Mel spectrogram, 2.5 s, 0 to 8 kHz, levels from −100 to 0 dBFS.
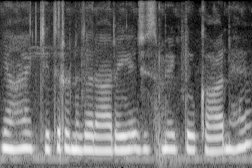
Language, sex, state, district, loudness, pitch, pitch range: Hindi, female, Uttar Pradesh, Budaun, -14 LUFS, 230 Hz, 220-235 Hz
